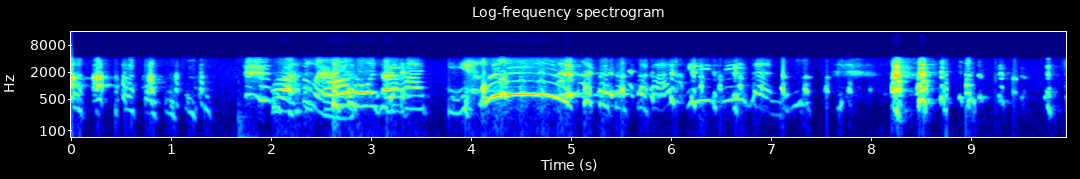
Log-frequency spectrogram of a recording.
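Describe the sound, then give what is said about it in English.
A puppy whimpers and whines in high, wavering cries, with a couple of longer drawn-out whines in the middle, fairly loud, mixed with short yips and people's voices around it. “That puppy. Is it the cat or is it the puppy?”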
